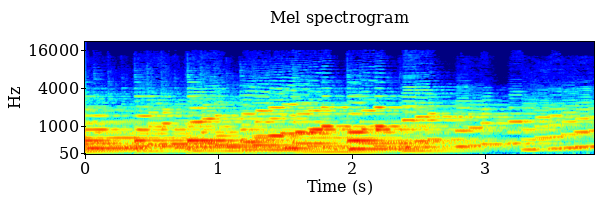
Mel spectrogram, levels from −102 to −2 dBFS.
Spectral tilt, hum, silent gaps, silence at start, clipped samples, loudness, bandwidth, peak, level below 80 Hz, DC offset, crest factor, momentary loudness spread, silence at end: -8.5 dB/octave; none; none; 0 s; under 0.1%; -20 LUFS; 7.6 kHz; -6 dBFS; -54 dBFS; under 0.1%; 14 dB; 11 LU; 0 s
